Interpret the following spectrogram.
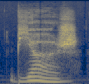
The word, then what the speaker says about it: Biauge: Biauge. So here we have the E, the banana smile, the E sound, but it goes very quickly into a ah. Ah. It's not a ah, it's a ah, right?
